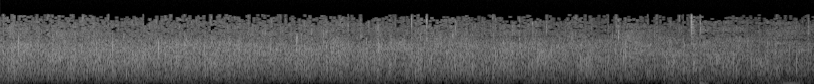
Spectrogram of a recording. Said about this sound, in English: So I'd like us to appreciate these people before they even start. Shall we just give a round of applause to everybody who has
